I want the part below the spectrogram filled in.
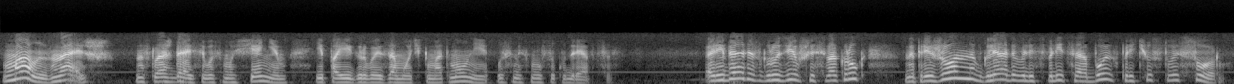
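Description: A man reading a story aloud in an expressive way. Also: sits high, normal speed. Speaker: narrator. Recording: narrow lo-fi radio recording.

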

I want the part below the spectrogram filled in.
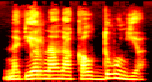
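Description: A woman's voice: on the low side, fairly even intonation, unhurried, warm tone. A woman doing a stern, puzzled village baker.

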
